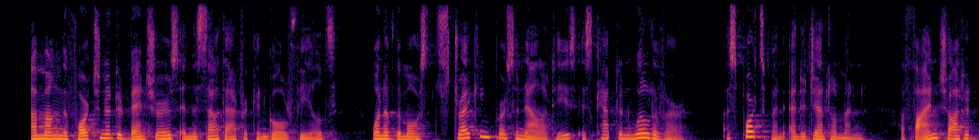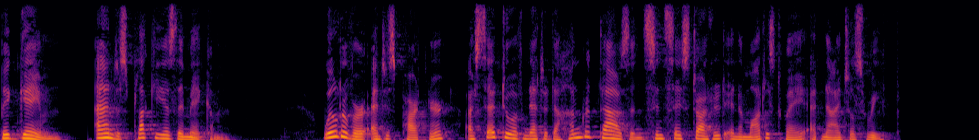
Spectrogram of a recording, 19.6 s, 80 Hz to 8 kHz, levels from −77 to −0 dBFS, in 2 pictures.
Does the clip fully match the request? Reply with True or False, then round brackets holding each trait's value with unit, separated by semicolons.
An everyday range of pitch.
False (5.8 semitones)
